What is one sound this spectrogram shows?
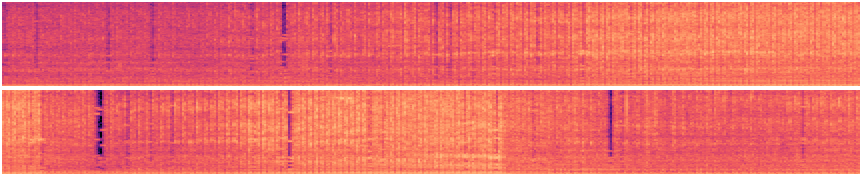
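A small off-road vehicle's engine drones and revs, rising and falling as it drives.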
